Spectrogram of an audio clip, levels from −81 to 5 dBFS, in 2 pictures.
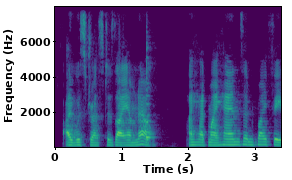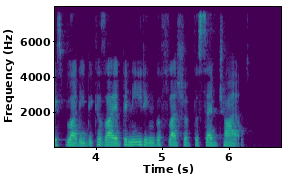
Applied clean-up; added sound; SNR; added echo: neural mask model RNNoise.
